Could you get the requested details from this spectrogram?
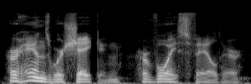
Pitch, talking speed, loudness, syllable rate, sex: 115 Hz, 190 wpm, -19 LUFS, 5.7 syllables/s, male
